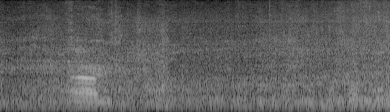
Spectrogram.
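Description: A graffiti-covered freight train rolls past nearby with a steady rumbling clatter of wagons on the rails, and a short tonal squeal rises early on.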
